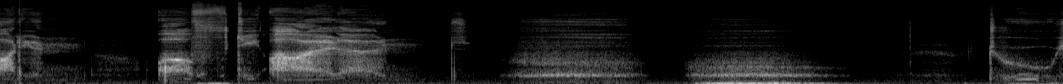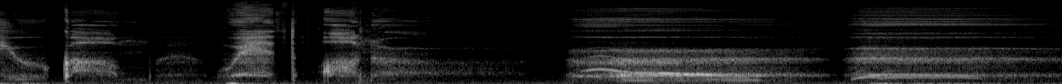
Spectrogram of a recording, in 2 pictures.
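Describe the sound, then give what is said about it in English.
A deep, processed monster voice for Krankor, an ancient Lovecraftian crab monster, growls and moans through a series of drawn-out phrases. It is performed by a woman with the flu and tweaked in post production. Loud, heavy breaths inspired by Darth Vader and snorting gasps come between the phrases, resonant. “Then I played with a couple of variants, and Domin loved the heavy breathing inspired by Darth Vader take best, so he picked that one.”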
